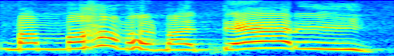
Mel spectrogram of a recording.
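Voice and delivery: high-pitched imitation of a bawling wife; hammed-up tearful whine; mock crying wail. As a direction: wail it high like a homesick child. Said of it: "she starts crying really loud".

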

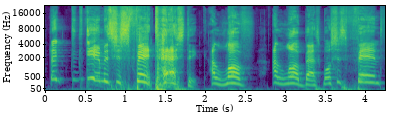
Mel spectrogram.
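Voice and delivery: loud high over-the-top gush; hammed-up gushing. Podcaster hams up his love of basketball, loud high gushing. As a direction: gush like a giddy superfan.

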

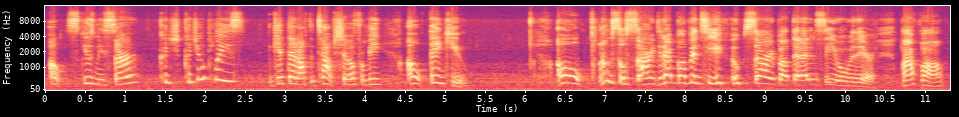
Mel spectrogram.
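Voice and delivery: sweetly apologetic, as if to a stranger; polite public voice. Acted. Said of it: "I may sound something like this".

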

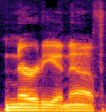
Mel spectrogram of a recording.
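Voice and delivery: ordinary delivery

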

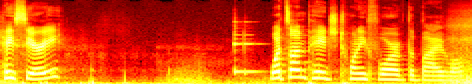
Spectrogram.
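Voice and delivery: clear, careful voice-assistant command; talking to Siri. Real, not acted. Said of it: "Let's ask Siri".

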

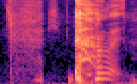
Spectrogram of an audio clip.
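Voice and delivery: sudden choking cough. Real, not acted. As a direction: cough hard as something goes down wrong. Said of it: "Ich hab mich gerade verschluckt".

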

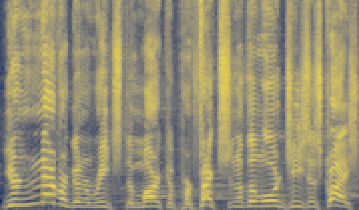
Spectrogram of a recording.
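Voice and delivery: high, chanting preacher cadence; half-sing the verses like a revival preacher; singsong preaching. Retold or imitated. Preacher chanting scripture at Willard in singsong cadence.

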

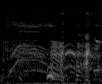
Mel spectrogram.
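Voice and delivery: high laughing burst; burst of laughter. Real, not acted. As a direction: break into laughter. Laughing after fake hiccup.

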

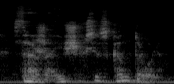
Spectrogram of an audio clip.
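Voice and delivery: plain reading voice

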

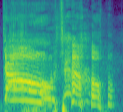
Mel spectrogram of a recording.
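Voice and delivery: high, loud pleading shout; panicked yell. Acted. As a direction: yell to make it stop. Will begging while hit.

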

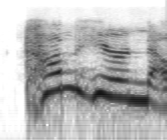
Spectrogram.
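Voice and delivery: high, loud demanding call; mock scream at God. Fed-up woman demanding God come now, high loud yell. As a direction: yell it up at the sky like a dog command. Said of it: "like, just scream".

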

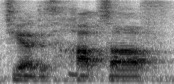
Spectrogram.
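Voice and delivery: ordinary delivery

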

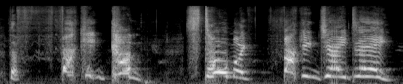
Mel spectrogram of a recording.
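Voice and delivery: high, slow, screeching mock fury; screeching drunk girlfriend. Drunk girlfriend screeching at the party about her stolen bottle. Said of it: "She was, like, screeching".

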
